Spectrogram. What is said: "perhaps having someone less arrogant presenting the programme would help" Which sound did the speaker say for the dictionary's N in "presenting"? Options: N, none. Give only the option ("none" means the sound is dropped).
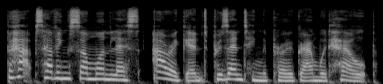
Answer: N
